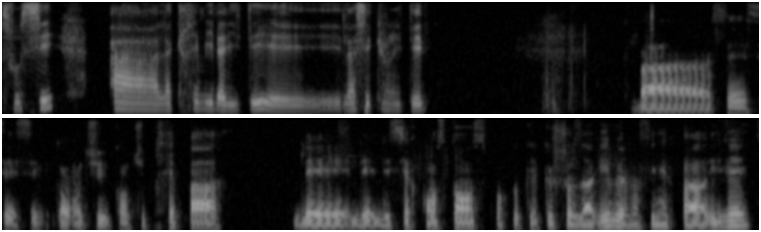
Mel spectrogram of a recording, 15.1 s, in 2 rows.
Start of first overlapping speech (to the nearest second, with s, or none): none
